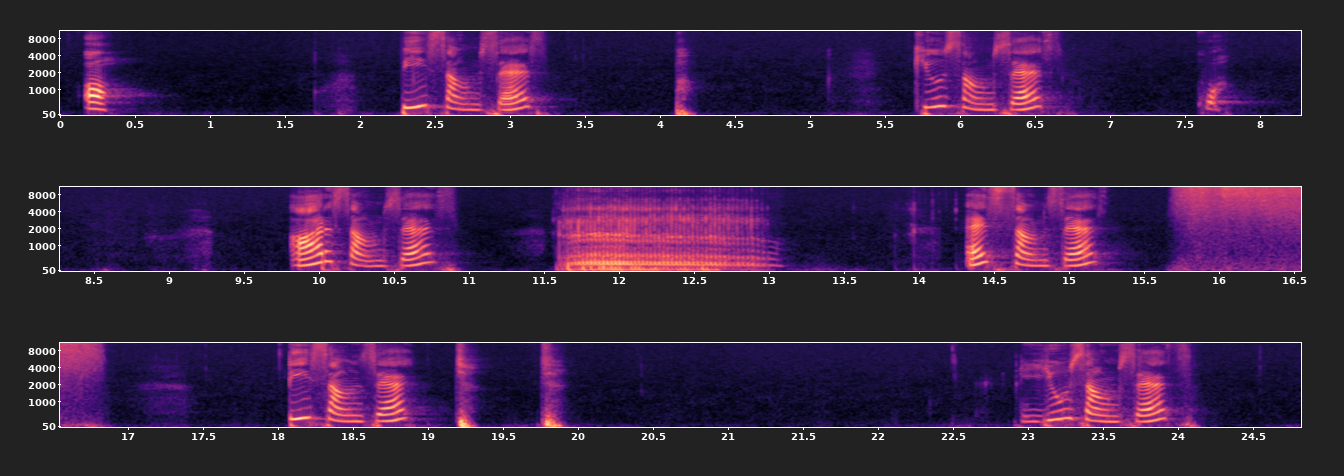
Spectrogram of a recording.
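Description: A young woman speaks with animation into a close headset microphone, pausing often.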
